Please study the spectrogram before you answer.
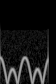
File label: Rize Line; SketchBook 2.1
